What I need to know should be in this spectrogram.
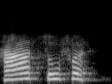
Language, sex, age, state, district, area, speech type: Sindhi, female, 45-60, Gujarat, Kutch, rural, conversation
